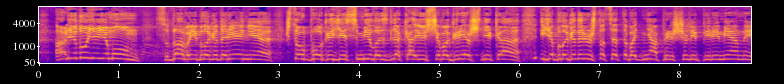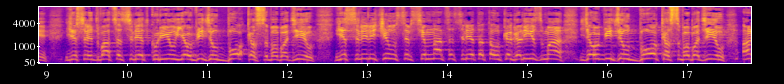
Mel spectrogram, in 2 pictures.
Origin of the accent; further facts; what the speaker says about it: Borisov, Minsk Region, Belarus; now in Baranovichi, Belarus; Я родом из Борисова, приехали в Барановичи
